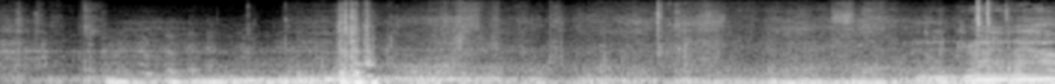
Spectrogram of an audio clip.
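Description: A vehicle engine runs steadily as it pulls off across a Kansas field to look for a shot doe, with a revving rise and a thump, close and fairly loud, mixed with low rumble.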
